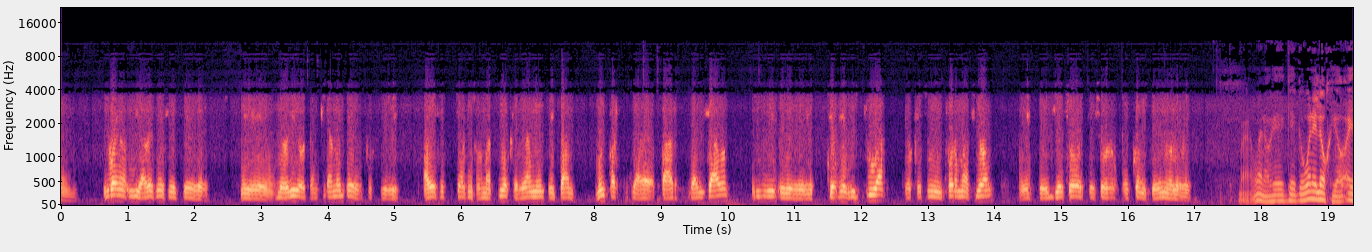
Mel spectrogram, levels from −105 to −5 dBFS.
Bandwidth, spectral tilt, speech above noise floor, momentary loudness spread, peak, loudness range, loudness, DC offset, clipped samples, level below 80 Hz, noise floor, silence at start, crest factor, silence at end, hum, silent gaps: 9.4 kHz; -8.5 dB/octave; 30 dB; 10 LU; -4 dBFS; 2 LU; -23 LUFS; under 0.1%; under 0.1%; -62 dBFS; -52 dBFS; 0 s; 20 dB; 0 s; none; none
